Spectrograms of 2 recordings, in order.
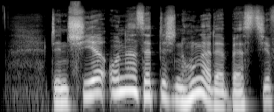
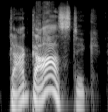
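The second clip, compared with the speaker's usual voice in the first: "Gar garstig" repeated, amused and a bit louder; amused questioning; 2 semitones higher, 3 dB louder than usual. Real, not acted. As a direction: savour "Gar garstig" with a wry grin. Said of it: "Sehr schön".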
